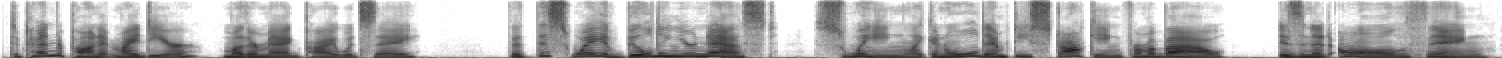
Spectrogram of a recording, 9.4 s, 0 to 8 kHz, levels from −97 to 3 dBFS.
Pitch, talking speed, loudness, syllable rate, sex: 205 Hz, 190 wpm, -17 LUFS, 4.7 syllables/s, female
